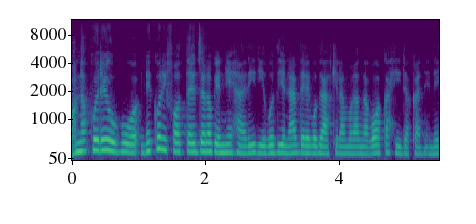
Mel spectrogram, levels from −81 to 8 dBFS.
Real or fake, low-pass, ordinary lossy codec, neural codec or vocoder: fake; 10.8 kHz; none; codec, 16 kHz in and 24 kHz out, 0.6 kbps, FocalCodec, streaming, 2048 codes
